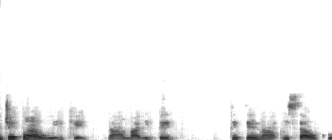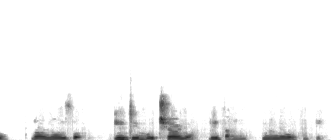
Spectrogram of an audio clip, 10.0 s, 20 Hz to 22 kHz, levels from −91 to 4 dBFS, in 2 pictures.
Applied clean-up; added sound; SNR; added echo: neural mask model DeepFilterNet 3.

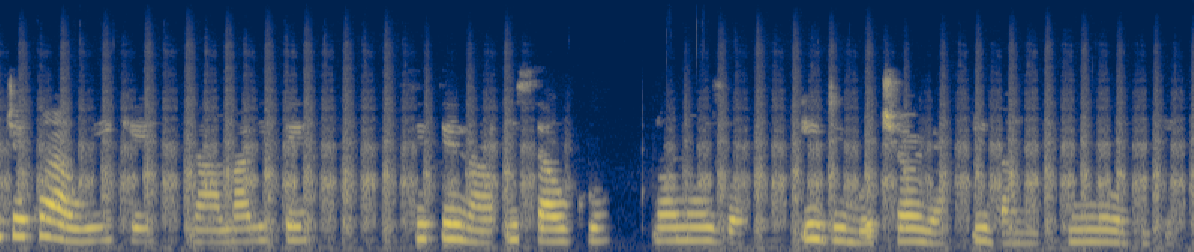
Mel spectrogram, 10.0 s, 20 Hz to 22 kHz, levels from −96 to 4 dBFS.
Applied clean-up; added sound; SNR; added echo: none; Dog; 14 dB; none.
